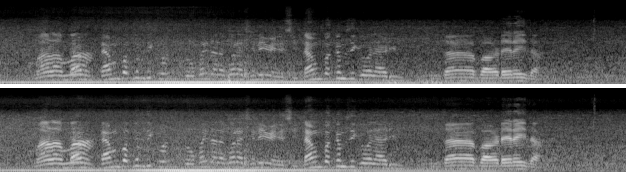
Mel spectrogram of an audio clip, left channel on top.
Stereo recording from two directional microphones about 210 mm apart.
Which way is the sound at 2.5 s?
5° right (ahead or behind).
